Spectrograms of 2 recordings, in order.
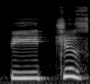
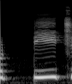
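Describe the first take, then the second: First: "टीचेस" in two syllables, tee-chiz; correct pronunciation. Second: "टीच" as one syllable, teech; wrong pronunciation. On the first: Teacher gives the right reading, "टीचेस" as tee-chiz. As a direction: end "टीचेस" on a buzzing iz. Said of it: "टीचेस करके पढ़ना". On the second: Teacher shows the misreading, "टीच" without final syllable. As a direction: cut the ending off, just "टीच". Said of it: "इसको टीच नहीं". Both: Shown as a demonstration.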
